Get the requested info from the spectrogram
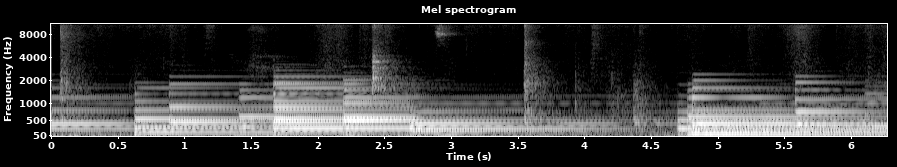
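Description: Background piano music: slow chords that are struck and left to ring and fade, with a fuller, louder chord coming in near the end.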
